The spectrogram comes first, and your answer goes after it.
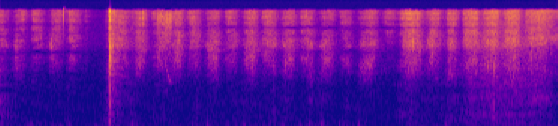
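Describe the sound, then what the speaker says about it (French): Palms rubbing briskly together to warm them during a calm qi gong routine, a soft, close, continuous swishing friction in quick repeated strokes with one sharper brush early on. "je vais frotter mes mains jusqu'à ce qu'elles soient bien chaudes"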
